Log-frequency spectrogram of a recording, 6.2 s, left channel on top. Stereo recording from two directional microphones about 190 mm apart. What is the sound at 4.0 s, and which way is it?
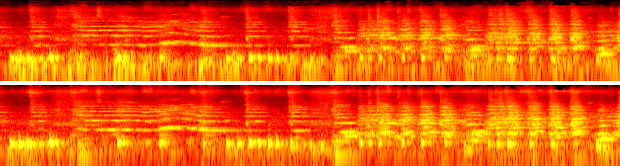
Music, 15° right (ahead or behind).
